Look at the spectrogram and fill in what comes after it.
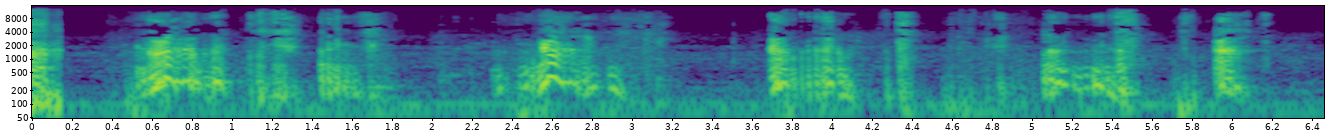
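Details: Angry Chihuahua barking in short, sharp bursts, about nine yaps spread over six seconds, some in quick doubles, with quiet gaps between.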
